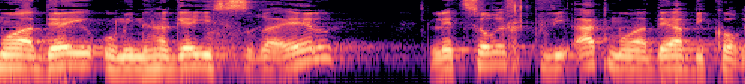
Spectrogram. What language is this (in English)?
Hebrew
